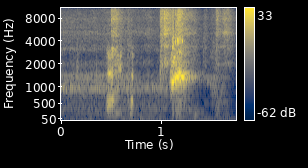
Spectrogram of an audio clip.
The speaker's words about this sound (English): I said, oh my God, is that going to be those are my dogs having a fit. I'm sorry, everybody. It's just everybody in my audience knows that I have my dogs with me.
